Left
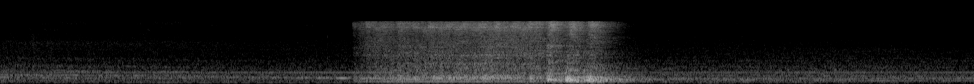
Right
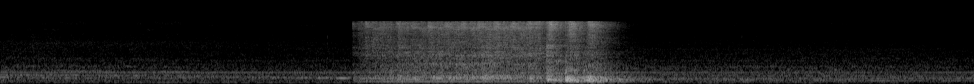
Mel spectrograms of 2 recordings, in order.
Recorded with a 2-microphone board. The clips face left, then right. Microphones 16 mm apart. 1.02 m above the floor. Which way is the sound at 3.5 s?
35° right (ahead or behind).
